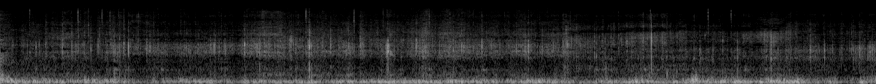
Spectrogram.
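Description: A bicycle being ridden, heard from a hand-held phone: a steady, fluctuating low rumble of wind and tyre noise, with scattered small clicks and rattles from the bike.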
